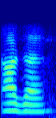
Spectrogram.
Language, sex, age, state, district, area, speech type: Nepali, female, 45-60, West Bengal, Darjeeling, rural, conversation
